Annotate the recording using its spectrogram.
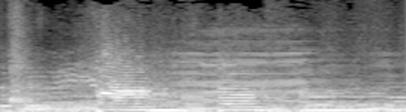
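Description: Live blues-rock band playing, with electric guitar prominent.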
